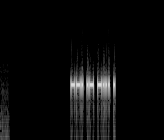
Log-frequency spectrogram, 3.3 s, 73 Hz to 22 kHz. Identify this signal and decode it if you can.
Morse code, heard as a keyed tone, about 43 wpm, 700 Hz. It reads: GABE
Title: USA Common Names - 45wpm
